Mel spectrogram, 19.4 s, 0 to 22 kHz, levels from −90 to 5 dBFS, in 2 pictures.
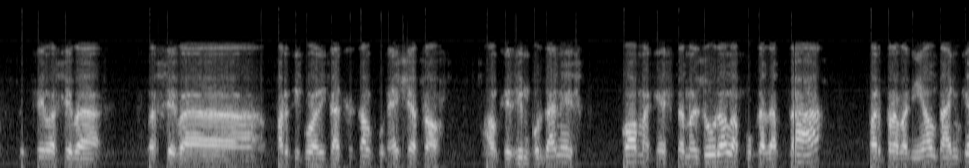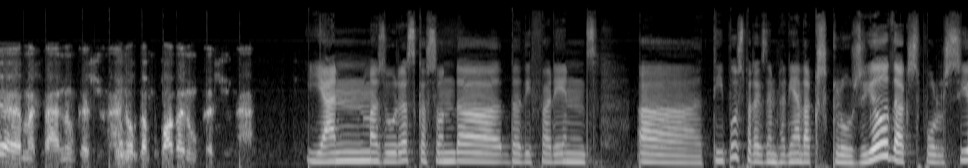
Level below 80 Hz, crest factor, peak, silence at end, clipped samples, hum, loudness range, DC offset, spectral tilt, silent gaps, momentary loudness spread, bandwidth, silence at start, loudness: -56 dBFS; 18 dB; -6 dBFS; 0 s; under 0.1%; none; 4 LU; under 0.1%; -4.5 dB/octave; none; 12 LU; 15.5 kHz; 0.2 s; -24 LUFS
